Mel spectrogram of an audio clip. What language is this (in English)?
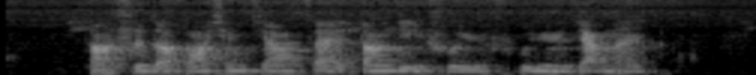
Chinese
